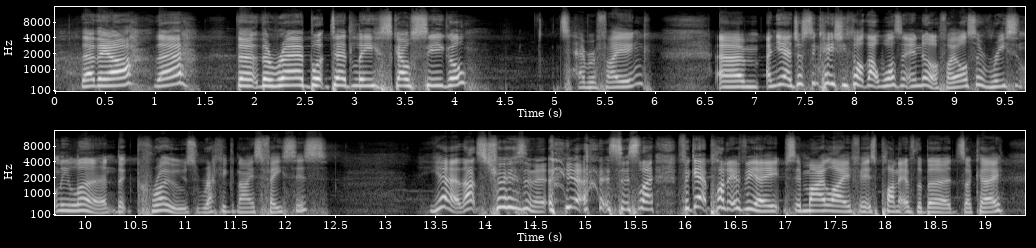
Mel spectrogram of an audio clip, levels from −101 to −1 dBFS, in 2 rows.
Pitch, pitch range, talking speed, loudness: 270 Hz, 220-305 Hz, 165 wpm, -23 LUFS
